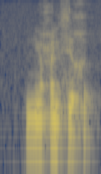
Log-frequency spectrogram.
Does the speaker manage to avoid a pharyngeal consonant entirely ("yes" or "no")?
no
